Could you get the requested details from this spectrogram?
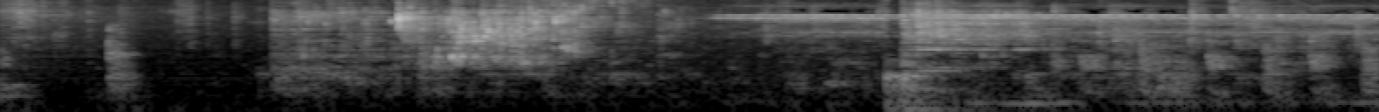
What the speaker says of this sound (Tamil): அந்த நம்ம அந்த மிக்ஸி ஜாரை கழுவி அதில் வந்து சேர்த்துக்கலாம்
